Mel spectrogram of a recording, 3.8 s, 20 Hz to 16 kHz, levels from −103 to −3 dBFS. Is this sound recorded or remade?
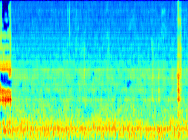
remade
